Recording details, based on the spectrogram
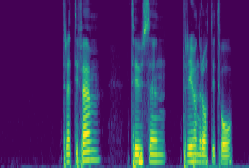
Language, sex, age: Swedish, male, 31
